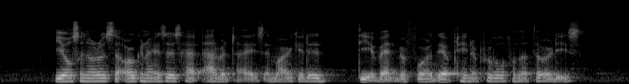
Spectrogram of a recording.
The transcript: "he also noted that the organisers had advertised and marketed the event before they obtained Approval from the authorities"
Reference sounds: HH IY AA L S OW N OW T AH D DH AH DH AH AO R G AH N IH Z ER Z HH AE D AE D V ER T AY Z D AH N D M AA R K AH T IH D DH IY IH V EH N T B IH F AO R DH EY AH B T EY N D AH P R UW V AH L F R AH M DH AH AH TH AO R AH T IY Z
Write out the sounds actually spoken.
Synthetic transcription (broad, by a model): HH IY AA L S OW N OW T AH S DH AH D AO R G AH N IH Z ER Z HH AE D AE D V ER T AY Z D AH N M AA R K AH T IH D DH IY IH V EH N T B IH F AO R DH EY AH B T EY N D AH P R UW V AH L F R AH M DH AH AH TH AO R AH T IY Z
